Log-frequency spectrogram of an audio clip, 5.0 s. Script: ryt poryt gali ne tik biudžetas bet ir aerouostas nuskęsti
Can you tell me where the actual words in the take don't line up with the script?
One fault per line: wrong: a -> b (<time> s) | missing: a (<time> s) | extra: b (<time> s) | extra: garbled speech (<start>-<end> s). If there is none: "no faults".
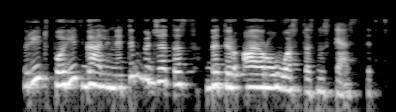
no faults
